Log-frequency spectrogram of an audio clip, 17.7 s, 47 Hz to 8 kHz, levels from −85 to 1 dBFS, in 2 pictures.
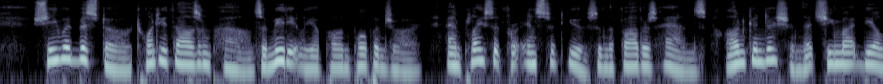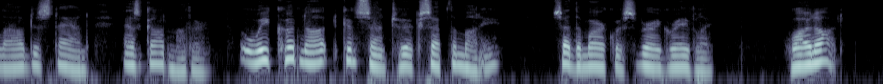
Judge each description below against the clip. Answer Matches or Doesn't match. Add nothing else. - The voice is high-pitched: Doesn't match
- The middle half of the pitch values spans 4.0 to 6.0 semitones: Matches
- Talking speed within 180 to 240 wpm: Doesn't match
